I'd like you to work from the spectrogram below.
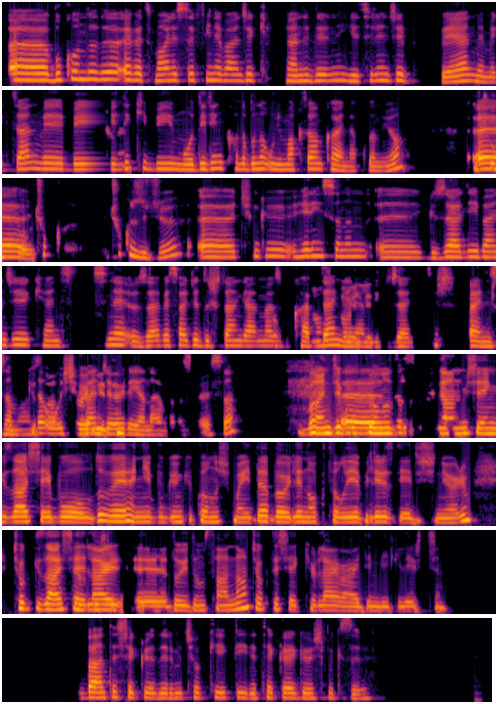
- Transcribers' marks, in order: tapping; distorted speech; other background noise; static
- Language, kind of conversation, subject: Turkish, podcast, Kendine güvenini yeniden kazanmanın yolları nelerdir?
